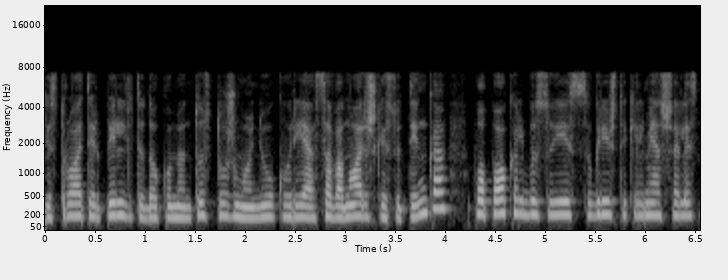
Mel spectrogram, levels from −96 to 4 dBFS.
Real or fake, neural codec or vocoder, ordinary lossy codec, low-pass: real; none; AAC, 48 kbps; 7.2 kHz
